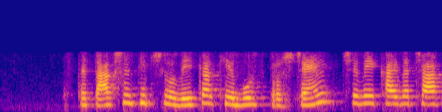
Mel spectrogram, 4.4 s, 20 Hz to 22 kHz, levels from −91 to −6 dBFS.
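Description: Speech clip with heavy Speex codec damage throughout, sounding noisy and hoarse, consistent with roughly 8 kbps; a spectrogram shows nothing above 3.8 kHz.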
